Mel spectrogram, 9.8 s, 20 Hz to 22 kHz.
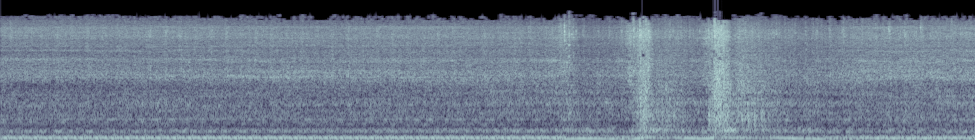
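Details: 1982 Chevy C30 ramp truck, swapped big-block 454 V8 with NV4500 5-speed, first start on freshly painted headers, open pipes with no muffler: deep loud rumble holding a steady lope, two clean throttle blips near the end; runs healthy.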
